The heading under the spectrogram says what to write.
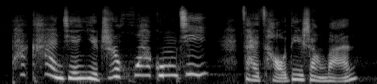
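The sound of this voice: The speaker reads in an unforced reading voice.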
